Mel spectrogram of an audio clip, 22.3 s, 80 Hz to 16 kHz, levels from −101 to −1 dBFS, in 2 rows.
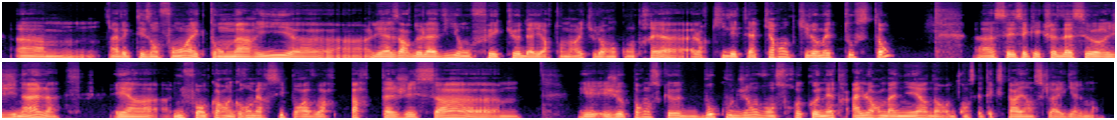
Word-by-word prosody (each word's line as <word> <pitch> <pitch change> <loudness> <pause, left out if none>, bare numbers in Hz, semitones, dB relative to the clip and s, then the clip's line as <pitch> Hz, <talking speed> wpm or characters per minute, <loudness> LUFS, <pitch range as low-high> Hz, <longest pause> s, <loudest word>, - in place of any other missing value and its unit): Hem, 105 -3 -1 0.4
avec 105 0 0
tes 110 -3 0
enfants, 115 +5 +1
avec 130 - +1
ton 105 -4 +1
mari, 105 +8 +3
heu, 100 -2 -2 0.4
les 110 -1 +2
hasards 115 +2 +3
de 115 - +3
la 105 -2 +6
vie 130 +6 -1
ont 115 -2 +1
fait 120 +1 0
que, 120 +3 -2
d'ailleurs 105 -3 +2
ton 105 - -7
mari, 110 +5 -2
tu 110 - -9
l'as 100 - +3
rencontré, 100 +1 -3
heu, - - +2 0.3
alors - - -4
qu'il 120 -1 -2
était 120 - +1
à - - 0
40 155 +3 -3
kilomètres 130 +2 +1
tout 155 - -3
ce 165 - -11
temps. 170 +11 +3 0.8
Heu, - - 0
c'est 115 -3 +3
c'est 115 +1 +2
quelque 120 -3 -1
chose 120 -3 +2
d'assez 115 +2 +3
original 110 +1 +2 0.5
et 115 -1 +4
heu, - - +3 0.4
une - - +2
fois 125 0 +1
encore, 125 +2 -1
un 115 - +1
grand 120 +5 -1
merci 130 +3 -3
pour 110 -6 -3
avoir 110 0 -3
partagé 115 -3 0
ça, 130 +5 +1
hem, - - -7 0.6
et 110 0 0
et - - +2
je 110 +3 +3
pense 155 +8 -5
que 135 -1 +1
beaucoup 135 +9 0
de - - +1
gens 145 +4 -1
vont 125 -5 -1
se - - -12
reconnaître 125 0 +1
à 125 - +3
leur 140 0 +2
manière 120 +1 +2
dans 110 -2 -2
dans 110 +1 -7
cette 105 -1 -9
expérience-là, 105 -1 -2
également. - - -5
115 Hz, 190 wpm, -22 LUFS, 110-130 Hz, 0.8 s, la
